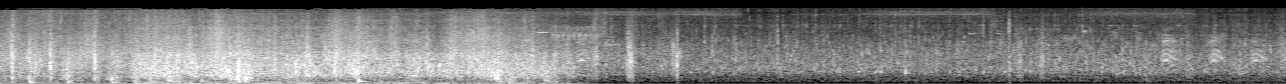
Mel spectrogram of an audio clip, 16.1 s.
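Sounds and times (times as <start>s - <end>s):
heavy splashing of river water: 0.0s - 8.4s.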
